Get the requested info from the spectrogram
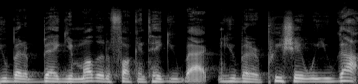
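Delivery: mock mean, harsh scolding tone. Retelling a call where he scolded, imitating someone being mean. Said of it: "he was a mean motherfucker".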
